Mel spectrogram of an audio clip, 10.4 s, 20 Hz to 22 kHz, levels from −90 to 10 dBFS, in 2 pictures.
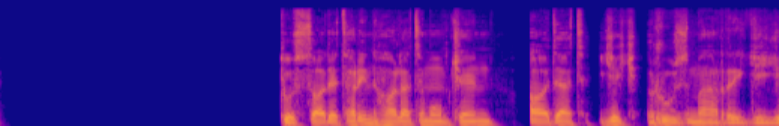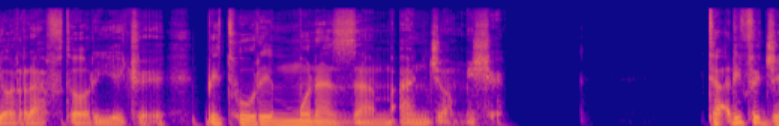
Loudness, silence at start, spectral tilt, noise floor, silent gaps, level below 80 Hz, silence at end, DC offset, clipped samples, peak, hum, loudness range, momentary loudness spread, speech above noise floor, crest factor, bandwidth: -22 LUFS; 1.85 s; -5 dB/octave; -84 dBFS; 8.66-9.02 s; -48 dBFS; 0 s; under 0.1%; under 0.1%; -4 dBFS; none; 3 LU; 6 LU; 63 dB; 18 dB; 16 kHz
